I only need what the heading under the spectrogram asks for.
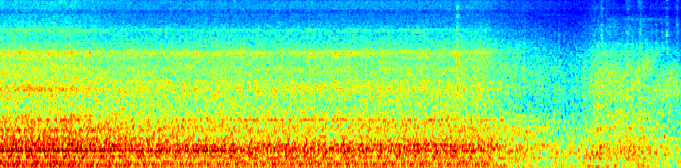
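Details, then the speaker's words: Mack truck diesel after new injectors and major engine upgrades, Jake brakes tested in shop: deep, even rumble winding down smoothly, no knocks or misses, no leaks; runs smoother, Jakes kick in faster; normal running. "well guys everything looks good I don't hear anything that concerns me I don't see anything that's leaking"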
